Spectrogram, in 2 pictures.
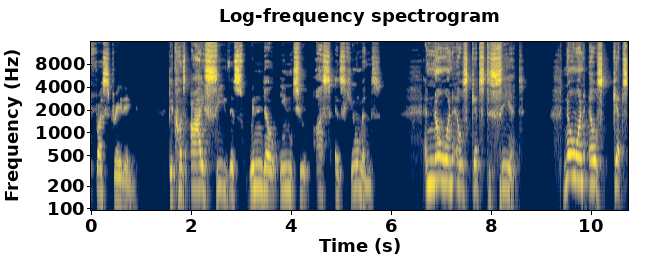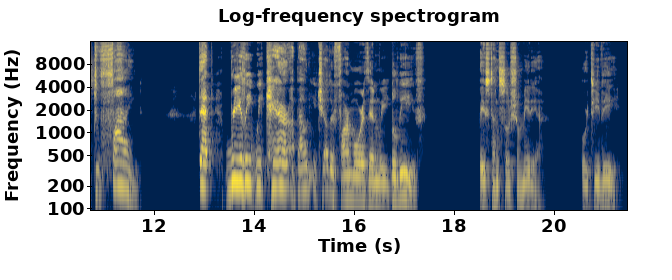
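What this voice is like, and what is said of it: Passionate, emotionally charged speech. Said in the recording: “I get very passionate about this, as you can hear it in my voice ... the passion is certainly notable in your voice”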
